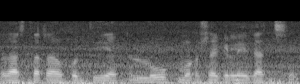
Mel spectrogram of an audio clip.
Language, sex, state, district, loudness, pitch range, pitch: Bengali, male, West Bengal, North 24 Parganas, -17 LUFS, 95-105 Hz, 100 Hz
